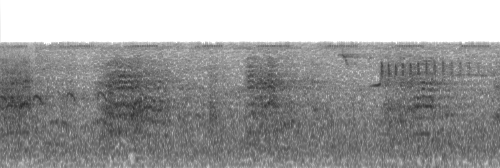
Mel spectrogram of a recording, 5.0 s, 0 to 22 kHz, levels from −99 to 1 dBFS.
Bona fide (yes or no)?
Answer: yes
